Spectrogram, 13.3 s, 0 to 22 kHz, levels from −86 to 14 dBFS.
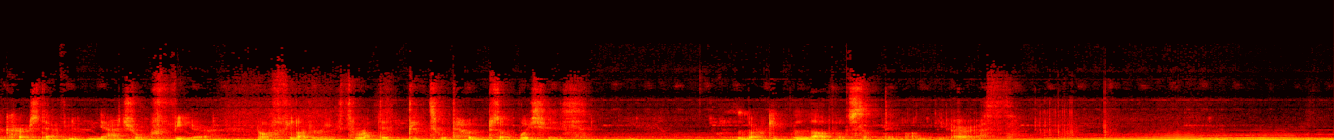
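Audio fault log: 3.65 s and 5.13 s, compressed frames skipped: whole blocks of compressed audio never reached the output, either missing from the stream or rejected by the decoder as corrupt, so playback jumps forward by about 100 ms at the first point and about 70 ms at the second, which fits roughly five and three frames of 23.2 ms. Overlapping neighbour frames smear each join into a short blurred blip, not a sharp click.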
